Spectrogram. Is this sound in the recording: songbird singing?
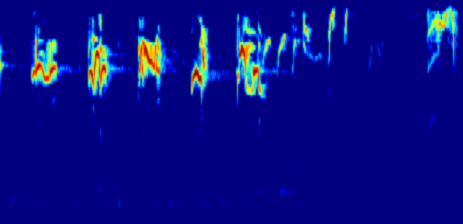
yes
